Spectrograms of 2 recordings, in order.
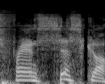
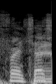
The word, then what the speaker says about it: Francesa: And he said, "Oh, I thought it was Francisca who left." What? He meant to say Mike Francesa.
